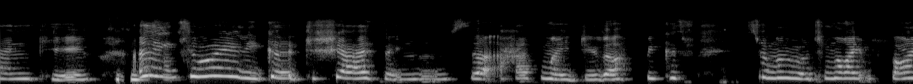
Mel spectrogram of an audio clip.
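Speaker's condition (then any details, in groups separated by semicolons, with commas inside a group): Cerebral palsy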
